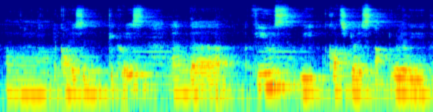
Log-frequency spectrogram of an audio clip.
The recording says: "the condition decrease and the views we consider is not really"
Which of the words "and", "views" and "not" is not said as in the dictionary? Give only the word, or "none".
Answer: views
